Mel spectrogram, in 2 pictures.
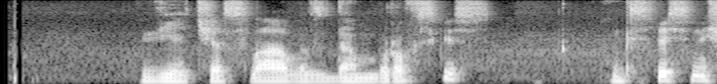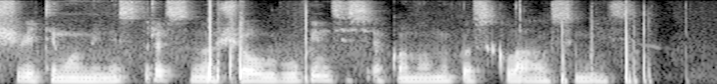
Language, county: Lithuanian, Telšiai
